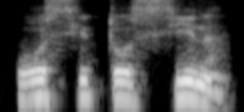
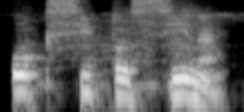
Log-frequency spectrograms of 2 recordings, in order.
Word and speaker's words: ocitocina: Vocês podem também ouvir falar em oxitocina, com X ao invés do C. Tudo bem, não tem problema, é da tradução, né? Que em inglês é oxitocina, tá? Se escreve aqui com X, mas ocitocina.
